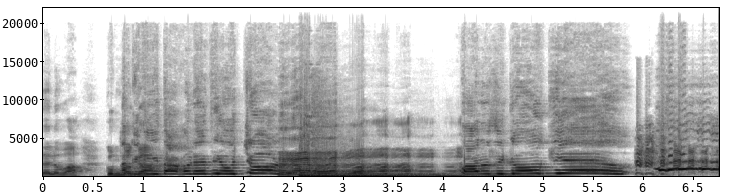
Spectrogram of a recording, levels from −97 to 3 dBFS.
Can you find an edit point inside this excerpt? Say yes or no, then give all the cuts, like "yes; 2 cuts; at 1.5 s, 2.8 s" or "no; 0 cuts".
no; 0 cuts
